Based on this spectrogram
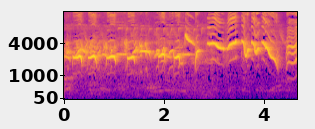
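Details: Contest-singing Chinese hwamei in a many-voiced duel. Rapid repeated whistled notes run into looping, swooping phrases that climb and fall, almost continuous and intense.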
